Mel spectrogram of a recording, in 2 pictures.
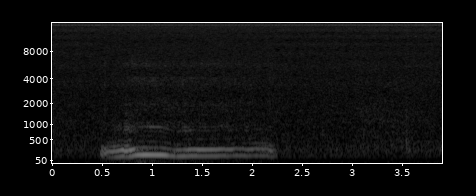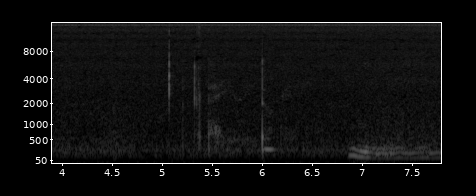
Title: Darcy snoring her head off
